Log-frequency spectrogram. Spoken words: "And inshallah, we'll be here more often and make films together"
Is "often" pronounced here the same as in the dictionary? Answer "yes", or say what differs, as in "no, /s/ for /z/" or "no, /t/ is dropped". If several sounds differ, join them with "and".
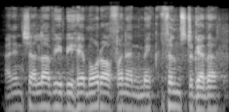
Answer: yes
